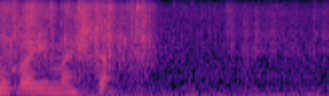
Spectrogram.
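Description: A young woman makes a short voiced sound close to the microphone.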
